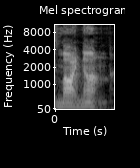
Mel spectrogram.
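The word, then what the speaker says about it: Maignan: no he his name's his actual name is my nun m-a-i-g-n-a-n it's actually pronounced my nun it's pronounced man i don't know why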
